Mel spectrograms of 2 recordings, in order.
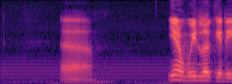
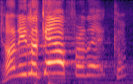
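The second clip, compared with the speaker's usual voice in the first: high, loud panicked warning; alarmed wife; 12 dB louder than usual. Retold or imitated. Wife warning her husband about a car, high and loud. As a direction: shriek the warning from the passenger seat. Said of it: "My wife does me this way".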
